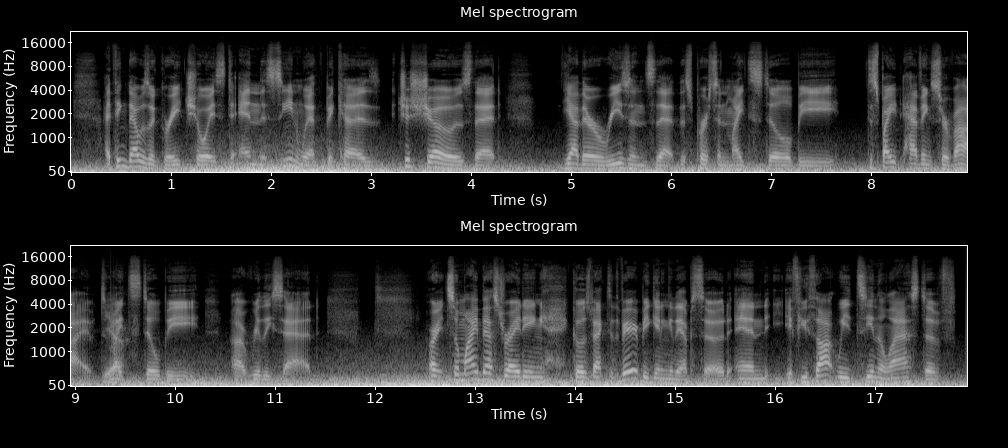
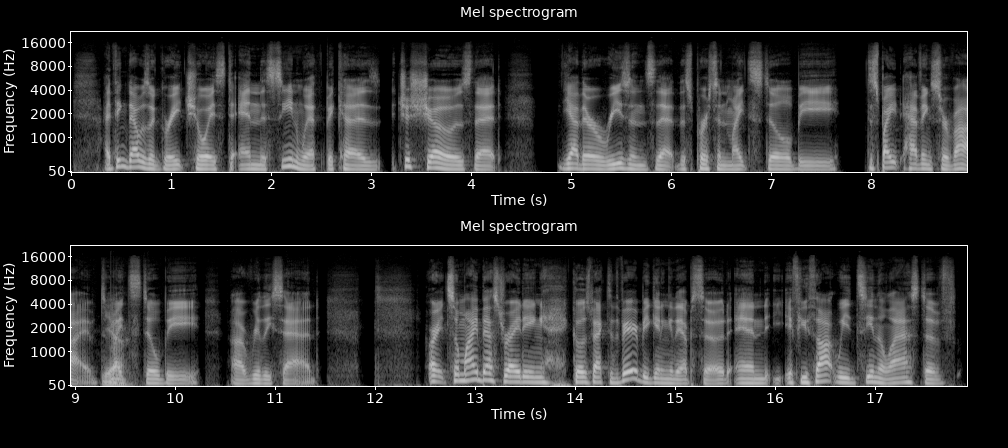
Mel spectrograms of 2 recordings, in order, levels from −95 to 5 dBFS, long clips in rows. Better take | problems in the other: second | low rumble; noticeable; throughout; 10 dB below the speech

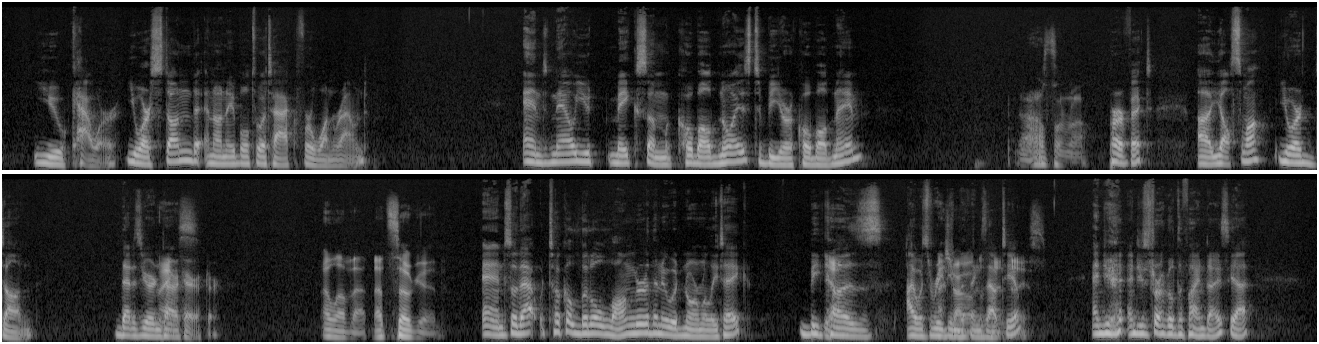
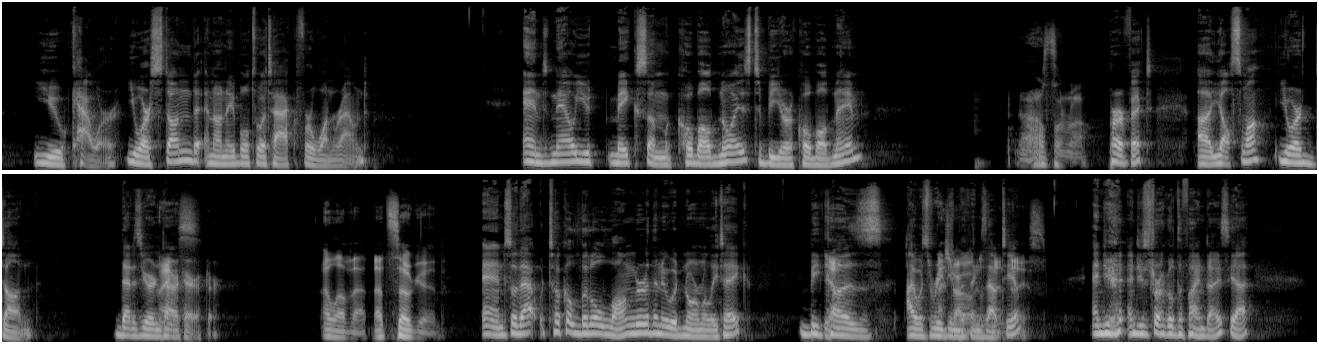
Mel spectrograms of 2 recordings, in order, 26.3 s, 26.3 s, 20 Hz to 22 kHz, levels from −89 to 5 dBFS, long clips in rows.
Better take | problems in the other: second | hiss; faint; throughout; 30 dB below the speech

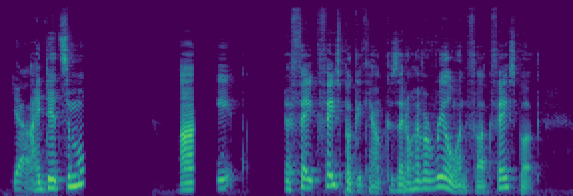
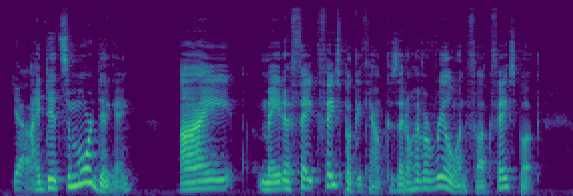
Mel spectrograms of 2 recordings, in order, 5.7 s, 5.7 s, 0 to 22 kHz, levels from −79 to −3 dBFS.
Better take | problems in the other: second | audio cutting out; at 1 s for 0.5 s, at 2 s and at 2.5 s

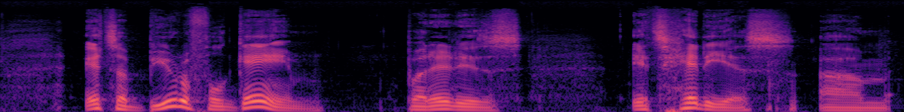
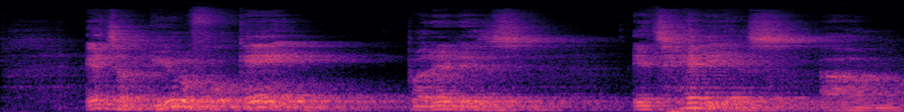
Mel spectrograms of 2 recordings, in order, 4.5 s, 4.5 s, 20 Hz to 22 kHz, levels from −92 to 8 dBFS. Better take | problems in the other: first | off-mic speech; far // room echo; noticeable; dies away in 1 s

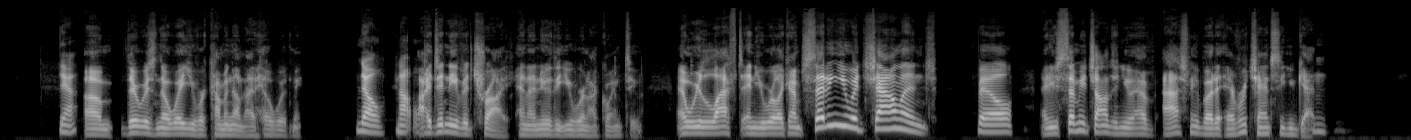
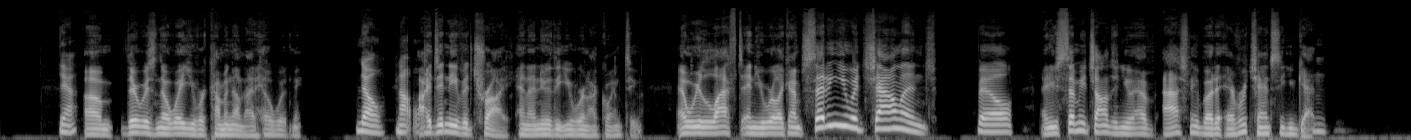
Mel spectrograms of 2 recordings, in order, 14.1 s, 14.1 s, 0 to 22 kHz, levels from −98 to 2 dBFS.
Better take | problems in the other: second | thin; somewhat; fading below 800 Hz

